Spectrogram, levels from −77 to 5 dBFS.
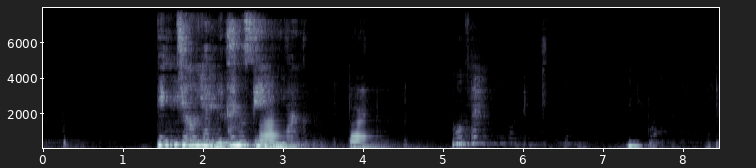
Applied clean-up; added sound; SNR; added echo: neural mask model DeepFilterNet 3.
